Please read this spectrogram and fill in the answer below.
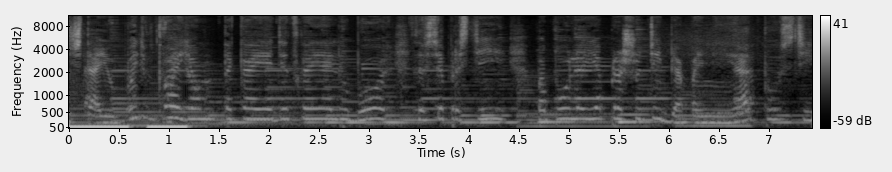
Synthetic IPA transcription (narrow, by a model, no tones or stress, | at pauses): t͡ɕɪ̥t̪ajʊbɨtʲvt̪vɐjomt̪akajɐdʲɛt̪skɐjɐlʲʊbofʲzɐfsʲɛpɾɐsʲtʲej | pɐbɔlʲɐjapɾɐʂutʲɪbʲapɐjmʲiɐt̪̚pusʲtʲi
